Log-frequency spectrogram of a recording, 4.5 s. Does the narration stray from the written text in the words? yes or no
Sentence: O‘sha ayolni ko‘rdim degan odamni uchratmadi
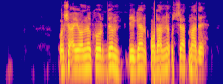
no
